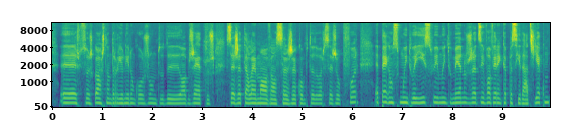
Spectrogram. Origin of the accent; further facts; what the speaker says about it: Oliveira do Hospital, Coimbra, Portugal; todas nós somos de Oliveira do Hospital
